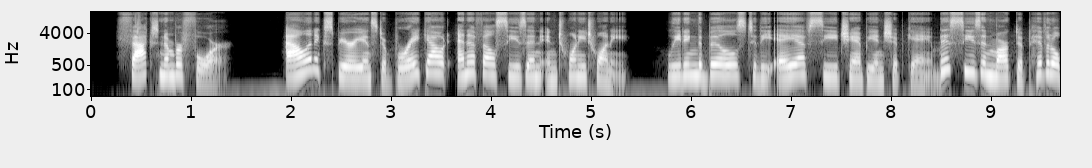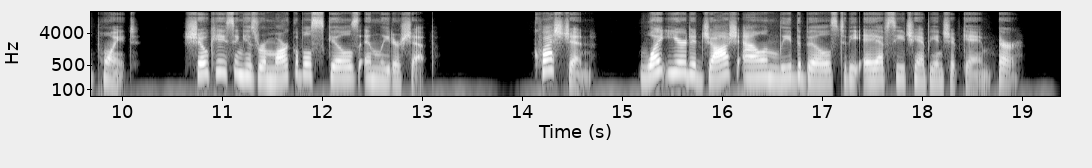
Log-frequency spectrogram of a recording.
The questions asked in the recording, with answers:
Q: what year did Josh Allen lead the Bills to the AFC Championship game?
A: 2020.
